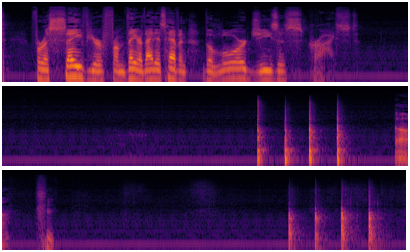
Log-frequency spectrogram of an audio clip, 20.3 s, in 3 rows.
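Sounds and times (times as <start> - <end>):
speech: 0.6 - 6.0, 13.3 - 14.5
knocking: 11.0 - 12.6, 18.3 - 20.0.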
